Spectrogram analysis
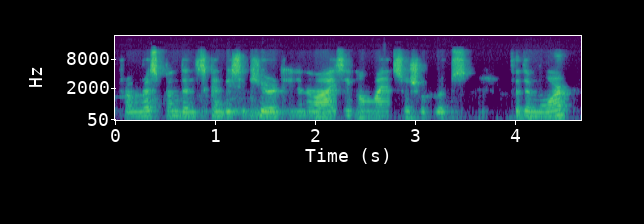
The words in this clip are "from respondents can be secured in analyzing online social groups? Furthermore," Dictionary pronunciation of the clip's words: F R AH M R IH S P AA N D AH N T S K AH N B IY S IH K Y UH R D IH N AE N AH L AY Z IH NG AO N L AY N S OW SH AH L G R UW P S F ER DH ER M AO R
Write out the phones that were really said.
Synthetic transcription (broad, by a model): F R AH M R IH S P AA N D AH N T S K AH N B IY S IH K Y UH R D IH N AE N AH L AY Z IH NG AO N L AY N S OW SH AH L G R UW P S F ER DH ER M AO R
